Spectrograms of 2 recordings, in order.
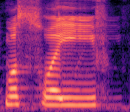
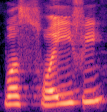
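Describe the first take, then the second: First: "وَالصَّيْفِ" as was-saif, ai glide held; elongated stop. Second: "وَالصَّيْفِ" with final i voiced; full word ending. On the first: Teacher showing the stop, "وَالصَّيْفِ" lengthened without final vowel. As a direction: stretch the middle of "وَالصَّيْفِ", end on bare f. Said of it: "اس کو ہم لمبا کریں گے". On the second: Teacher giving the example unstopped, "وَالصَّيْفِ" ending in -fi. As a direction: say "وَالصَّيْفِ" as was-saifi. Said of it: "اب ہم اسے پڑھیں گے". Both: Shown as a demonstration.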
